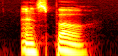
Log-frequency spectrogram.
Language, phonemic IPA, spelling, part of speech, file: French, /spɔʁ/, sport, noun, Fr-sport.ogg
- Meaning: sport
